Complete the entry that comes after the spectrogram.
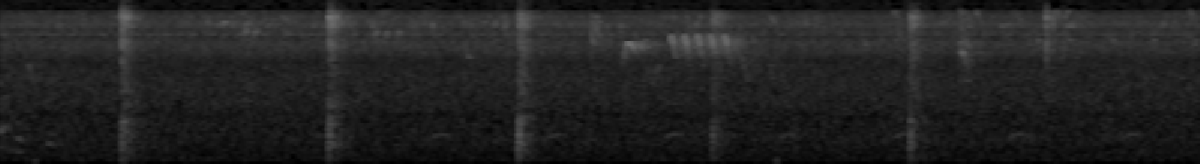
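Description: Sharp knocks come roughly every second and a half. A bird gives a short, high, stuttering trill about four seconds in.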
